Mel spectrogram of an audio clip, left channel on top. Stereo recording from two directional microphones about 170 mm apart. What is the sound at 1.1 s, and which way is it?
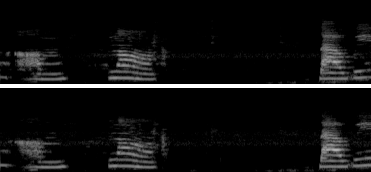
Speech, 10° left (ahead or behind).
